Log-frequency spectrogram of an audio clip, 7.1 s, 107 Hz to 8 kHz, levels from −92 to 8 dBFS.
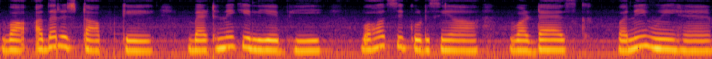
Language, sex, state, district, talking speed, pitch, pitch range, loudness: Hindi, female, Chhattisgarh, Raigarh, 135 wpm, 215 Hz, 210-230 Hz, -15 LUFS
